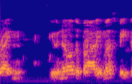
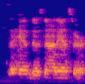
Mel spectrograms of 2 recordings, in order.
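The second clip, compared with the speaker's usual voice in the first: plain reading voice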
